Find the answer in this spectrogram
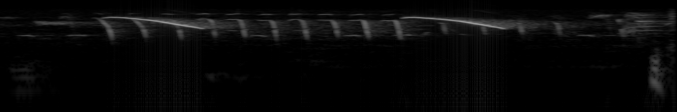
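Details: An adult Horsfield's Bronze Cuckoo giving high, thin whistles: two long down-slurred notes with quick falling pips between them, repeated. A brief low thump ends it.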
